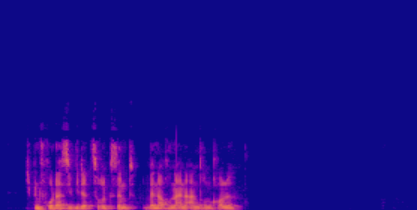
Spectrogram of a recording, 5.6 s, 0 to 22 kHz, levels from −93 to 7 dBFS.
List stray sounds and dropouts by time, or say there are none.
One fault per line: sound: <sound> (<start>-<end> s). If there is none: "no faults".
no faults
